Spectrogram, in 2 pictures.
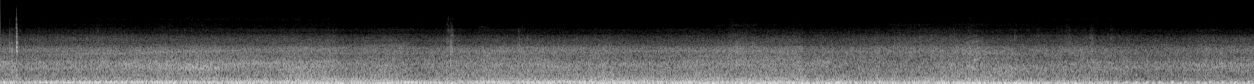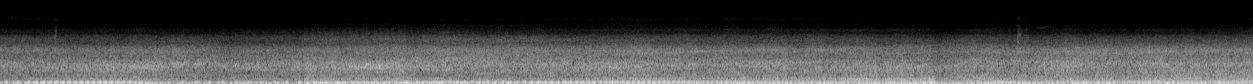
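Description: A motorcycle engine rumbles steadily up close while riding.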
